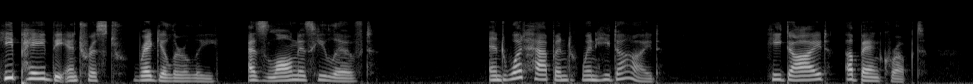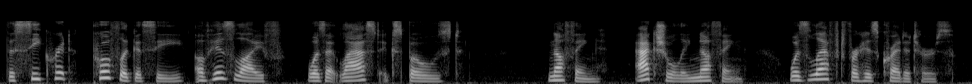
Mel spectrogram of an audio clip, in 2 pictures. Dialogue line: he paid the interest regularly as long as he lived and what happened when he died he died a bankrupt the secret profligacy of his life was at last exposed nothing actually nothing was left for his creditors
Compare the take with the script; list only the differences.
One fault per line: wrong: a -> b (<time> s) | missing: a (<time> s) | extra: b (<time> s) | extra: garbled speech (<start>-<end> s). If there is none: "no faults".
no faults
